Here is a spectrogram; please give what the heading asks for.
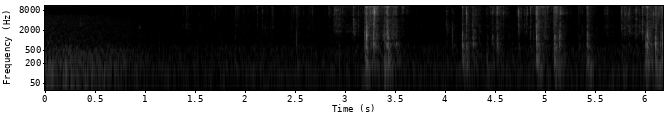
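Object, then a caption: Bar of soap scraped with a metal blade. A steel utility-knife blade scrapes and shaves thin curls off the surface of a solid, hand-sized blue oval bar of soap held in the hand. After a quiet, low-noise opening, short, crisp, bright scraping strokes come in bursts from about three seconds on, each ending abruptly with no ring.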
